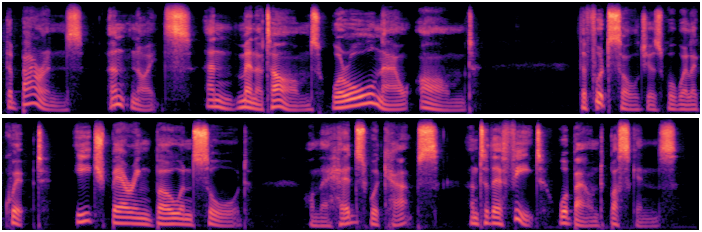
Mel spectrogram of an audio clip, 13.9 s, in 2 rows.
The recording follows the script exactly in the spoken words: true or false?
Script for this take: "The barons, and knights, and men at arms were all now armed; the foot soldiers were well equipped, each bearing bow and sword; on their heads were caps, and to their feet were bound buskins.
true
